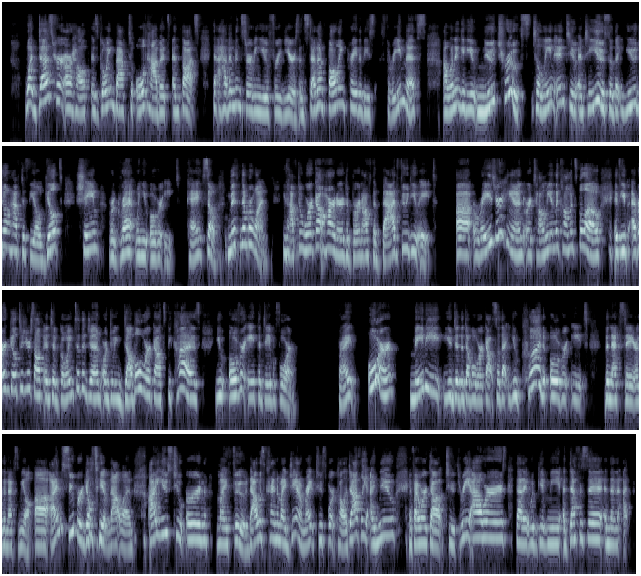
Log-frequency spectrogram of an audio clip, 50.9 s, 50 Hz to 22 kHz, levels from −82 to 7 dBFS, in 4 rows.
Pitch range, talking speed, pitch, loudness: 190-250 Hz, 195 wpm, 215 Hz, -18 LUFS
